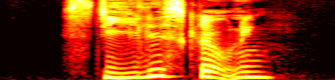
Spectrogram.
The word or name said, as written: stileskrivning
